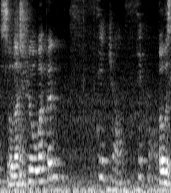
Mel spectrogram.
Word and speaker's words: sigil: What's the right pronunciation? Celestial weapon? Sigil. Oh, the sigils.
